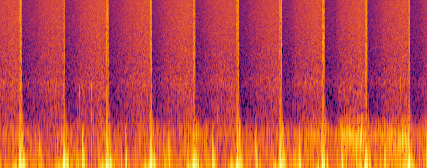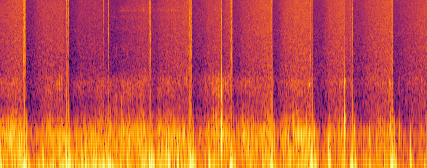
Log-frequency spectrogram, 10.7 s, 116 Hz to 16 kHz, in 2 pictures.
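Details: Heartbeat recording: steady low thumping heartbeat, about 110 a minute, with a low hum behind it; normal heart sounds.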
